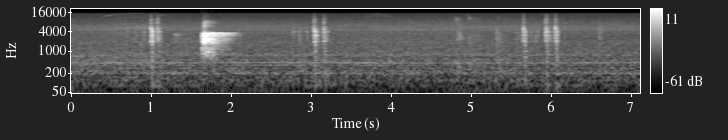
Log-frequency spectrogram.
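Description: Munchkin cat chattering: scattered sharp clicks with one louder, harsh burst about two seconds in, the excited sound a cat makes while watching prey it cannot reach.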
